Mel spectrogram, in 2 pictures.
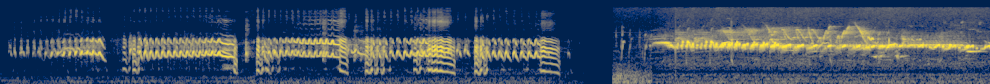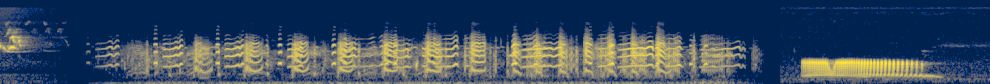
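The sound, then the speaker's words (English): Calls of waterbirds that winter around Chesapeake Bay, a horned grebe, dunlin and American coot in turn: a loud trilling squeal, a harsh buzzy rasp, rapid repeated piping notes, then a brief nasal honk, with no talking. “The sounds, in order, were the horned grebe, dunlin, American coot, hooded merganser, tundra swan, and snow goose.”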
